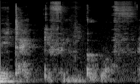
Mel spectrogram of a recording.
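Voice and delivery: whispered aside. Shown as a demonstration. Teacher whispering a reminder to young pupils. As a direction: say it under your breath.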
